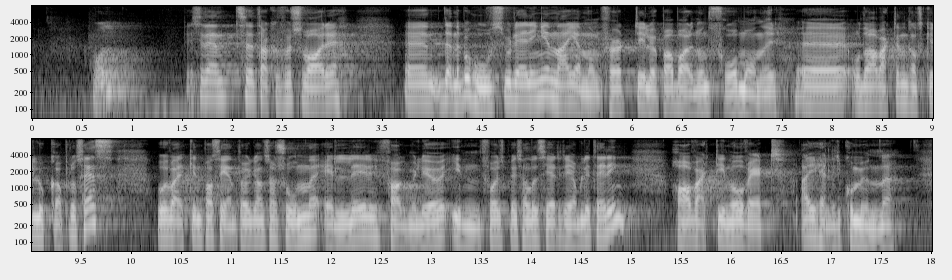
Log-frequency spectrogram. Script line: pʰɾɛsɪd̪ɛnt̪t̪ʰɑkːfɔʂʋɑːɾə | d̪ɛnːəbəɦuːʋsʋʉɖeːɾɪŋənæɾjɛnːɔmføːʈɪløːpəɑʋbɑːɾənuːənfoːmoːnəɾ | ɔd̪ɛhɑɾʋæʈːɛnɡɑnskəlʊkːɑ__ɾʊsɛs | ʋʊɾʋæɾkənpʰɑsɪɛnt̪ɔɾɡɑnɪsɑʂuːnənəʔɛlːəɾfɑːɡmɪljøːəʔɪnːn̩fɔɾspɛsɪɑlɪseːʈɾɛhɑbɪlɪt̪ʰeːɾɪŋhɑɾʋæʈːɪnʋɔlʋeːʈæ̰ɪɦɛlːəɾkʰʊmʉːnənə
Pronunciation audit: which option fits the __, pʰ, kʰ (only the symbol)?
pʰ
